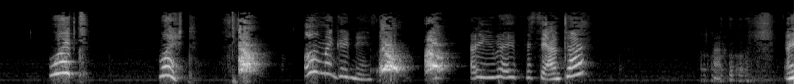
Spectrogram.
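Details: Pekingese, just bathed, barking and yelping indoors in a rapid series of sharp yaps and rising, wavering cries, about every half second, while a woman speaks to it.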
